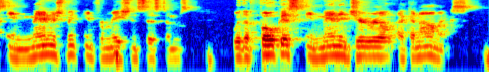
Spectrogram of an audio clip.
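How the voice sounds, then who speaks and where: A somewhat breathy man at a moderate pace, with ordinary pitch variation and audible room echo. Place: home room. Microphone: video call.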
